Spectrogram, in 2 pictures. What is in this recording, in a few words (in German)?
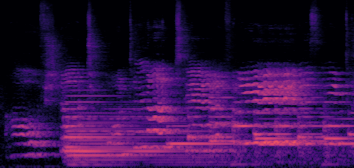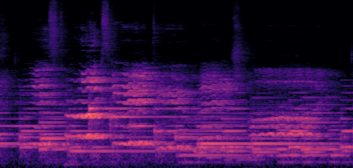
Abendlied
